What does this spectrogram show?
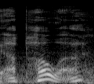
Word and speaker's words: Aopoa: all um manufactured by apoa i believe that's how you say it a poa it is an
